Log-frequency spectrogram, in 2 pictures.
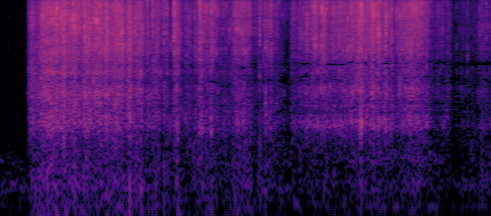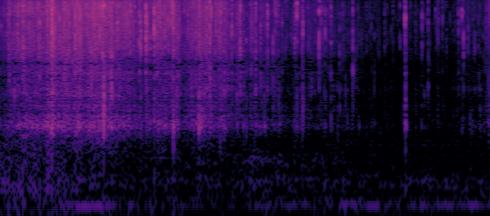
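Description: Fingers crush and crumple dry rose petals in a small clear glass bowl held in one hand. A dense, bright crinkling and crunching starts abruptly and continues throughout, swelling and easing in waves before growing quieter and more scattered toward the end.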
